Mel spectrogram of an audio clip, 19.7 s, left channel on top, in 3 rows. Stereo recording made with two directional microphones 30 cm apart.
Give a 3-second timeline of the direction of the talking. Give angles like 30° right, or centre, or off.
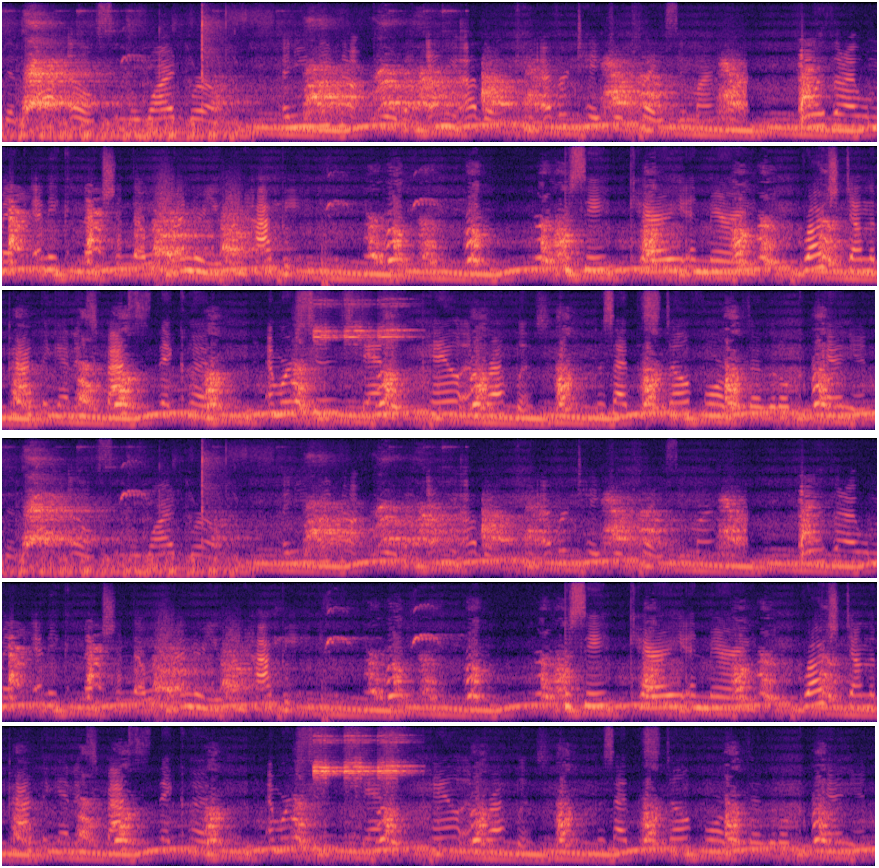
50° left, 50° left, 40° left, centre, 30° left, 50° left, 50° left.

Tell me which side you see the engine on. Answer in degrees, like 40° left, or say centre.
30° left.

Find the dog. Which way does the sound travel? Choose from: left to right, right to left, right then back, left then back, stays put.
stays put.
